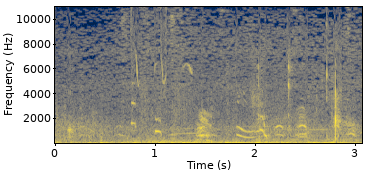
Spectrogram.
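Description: A dog in the First World War video game Valiant Hearts: The Great War gives short yips and whimpering barks, several quick bursts over quiet game ambience.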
